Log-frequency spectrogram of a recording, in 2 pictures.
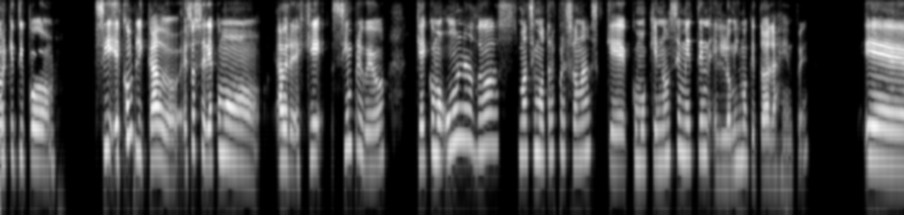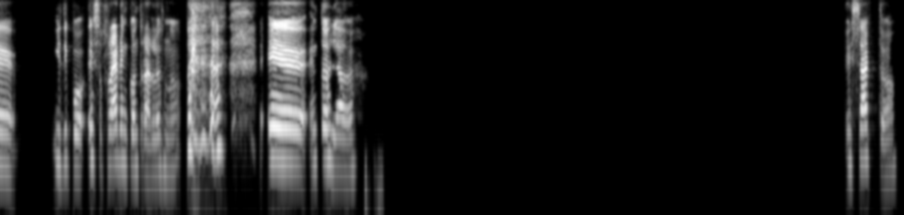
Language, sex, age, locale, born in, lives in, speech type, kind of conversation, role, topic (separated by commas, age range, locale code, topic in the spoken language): Spanish, female, 50-54, es-VE, Venezuela, Portugal, conversation, unstructured, none, ¿Hay algo de ti que sientas que nadie entiende?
